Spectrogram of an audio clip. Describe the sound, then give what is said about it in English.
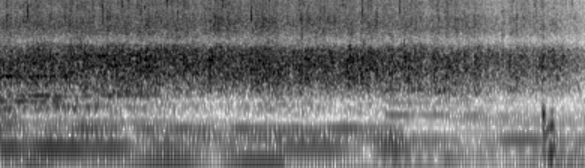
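A large audience at a church service applauds and cheers loudly and continuously for about four seconds for people on stage helping to preach, with steady sustained musical tones humming underneath the dense clapping. “Make some noise for the preaching corner over here.”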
